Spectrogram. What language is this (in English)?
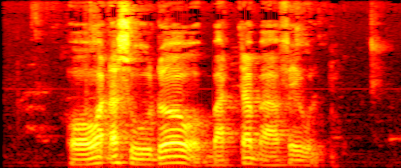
Borgu Fulfulde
